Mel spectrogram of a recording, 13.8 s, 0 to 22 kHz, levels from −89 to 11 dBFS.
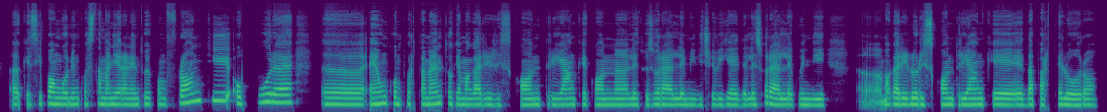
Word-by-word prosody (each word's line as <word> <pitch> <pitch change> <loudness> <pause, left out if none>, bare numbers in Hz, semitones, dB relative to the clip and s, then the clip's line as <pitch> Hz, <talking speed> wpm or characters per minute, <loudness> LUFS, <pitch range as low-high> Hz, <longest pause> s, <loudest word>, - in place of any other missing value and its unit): uhm, 195 - 0
che - - -10
si 210 +2 -6
pongono 195 -2 +3
in 195 - 0
questa 200 0 -5
maniera 190 0 +1
nei 185 0 0
tuoi 195 0 -3
confronti? 295 - +1
Oppure, 250 +4 +2 0.3
ehm, 190 -1 +1
è 195 +2 +1
un 215 +2 +2
comportamento 200 +1 -1
che 190 - -3
magari 185 0 0
riscontri 180 +1 -3
anche 185 0 -2
con 185 0 -1 0.2
le 185 0 0
tue 185 - -8
sorelle? 185 0 +1
Mi 180 -1 -4
dicevi 180 0 -5
che 190 - 0
hai 180 - +1
delle 180 +1 -1
sorelle, 180 -3 +1
quindi, 180 -1 -1 0.4
ehm, - - -6
magari 190 -1 +3
lo 195 0 +4
riscontri 190 0 +1
anche 185 -1 +2
da 185 0 +2
parte 180 +1 -4
loro. 180 -1 +2
190 Hz, 165 wpm, -22 LUFS, 185-195 Hz, 0.4 s, lo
